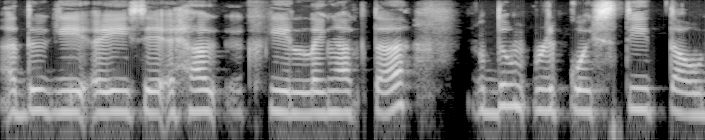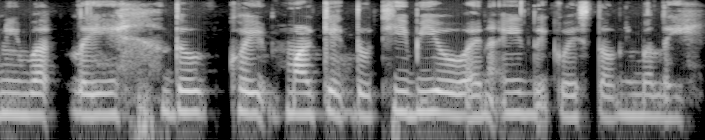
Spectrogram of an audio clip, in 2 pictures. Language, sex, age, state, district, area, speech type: Manipuri, female, 30-45, Manipur, Senapati, rural, spontaneous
